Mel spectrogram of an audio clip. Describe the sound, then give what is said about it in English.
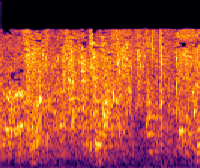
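Diced potatoes drop into a pot of water with a burst of splashing and sloshing, fairly loud, churning busily for about two seconds. “Now stand back. I don't want to splash anybody.”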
